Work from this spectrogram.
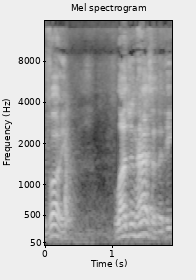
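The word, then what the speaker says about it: Loew: So the Maharal of Prague, Rabbi Yehuda Lowy, or the proper pronunciation is Rabbi Yehuda Levoy, legend has it that he created the Golem of Prague, and I'm actually his great-great-grandchild.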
